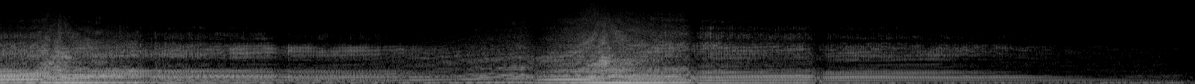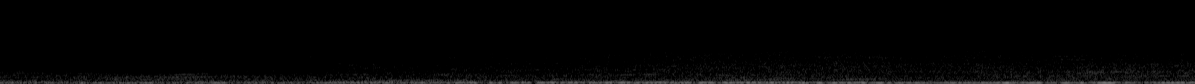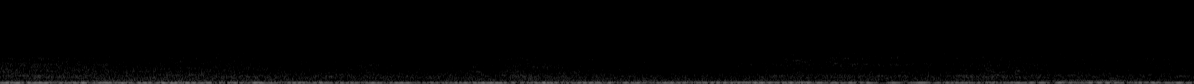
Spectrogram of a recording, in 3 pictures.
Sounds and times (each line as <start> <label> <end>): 0.0 road racing 12.0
